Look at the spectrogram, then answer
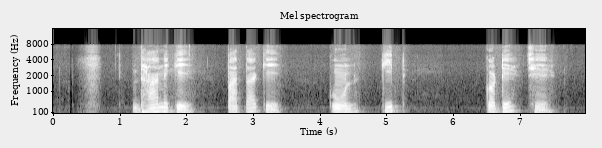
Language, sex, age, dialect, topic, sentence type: Maithili, male, 25-30, Eastern / Thethi, agriculture, question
